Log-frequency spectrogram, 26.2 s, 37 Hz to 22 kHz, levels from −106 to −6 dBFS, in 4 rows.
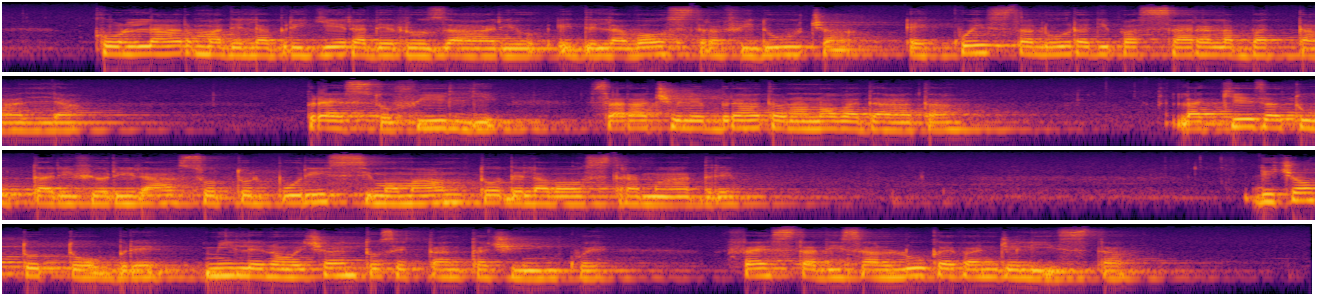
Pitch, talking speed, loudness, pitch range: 180 Hz, 100 wpm, -25 LUFS, 165-195 Hz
